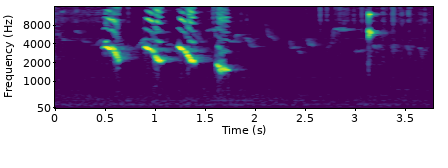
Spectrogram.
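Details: Greater green leafbird song, a 'gacor' bird played to lure and train others: four downward-slurring whistled notes about half a second apart, then one faint high chip.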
